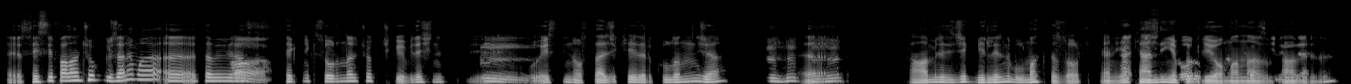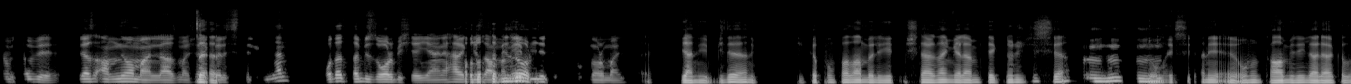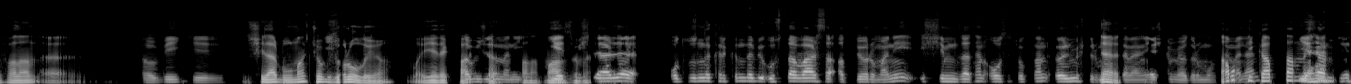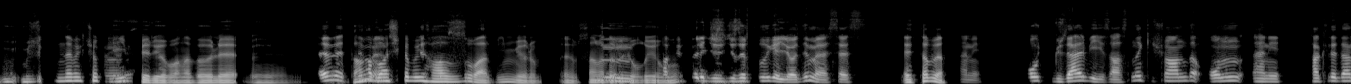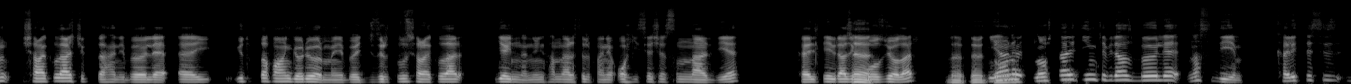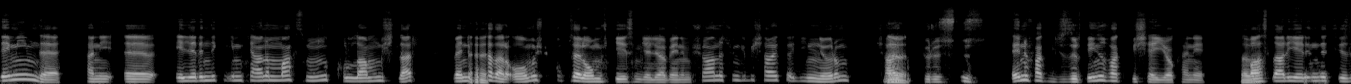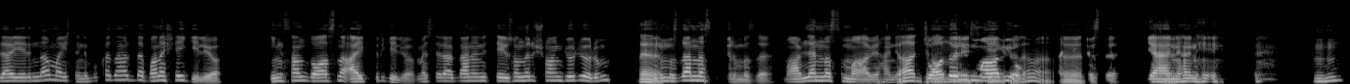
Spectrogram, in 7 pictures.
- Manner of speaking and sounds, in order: tapping; distorted speech; other background noise; laughing while speaking: "yani"; laughing while speaking: "hani"
- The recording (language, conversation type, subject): Turkish, unstructured, Nostalji bazen seni neden hüzünlendirir?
